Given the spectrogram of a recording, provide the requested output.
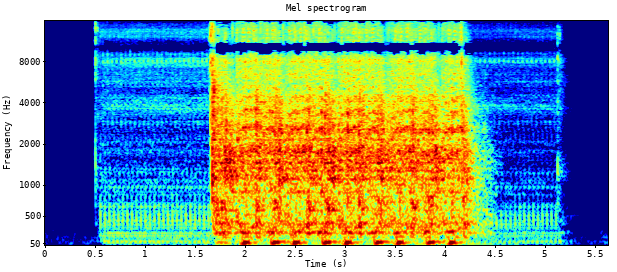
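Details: Yamaha Virago 1000 under restoration, with a new starter and rewired high-current starter leads; spark plug caps not yet reinstalled. Even, quick cranking thumps at about four per second for a few seconds as the starter spins the engine strongly and cleanly.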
